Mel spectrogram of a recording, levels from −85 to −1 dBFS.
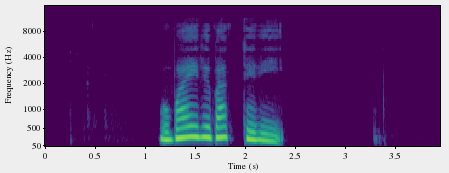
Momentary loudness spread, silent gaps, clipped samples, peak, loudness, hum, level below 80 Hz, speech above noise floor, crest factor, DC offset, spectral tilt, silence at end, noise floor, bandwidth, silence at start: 12 LU; none; under 0.1%; -12 dBFS; -23 LUFS; none; -74 dBFS; 67 dB; 16 dB; under 0.1%; -8.5 dB/octave; 1.6 s; -89 dBFS; 9.8 kHz; 1.15 s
